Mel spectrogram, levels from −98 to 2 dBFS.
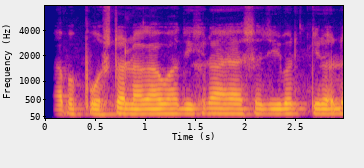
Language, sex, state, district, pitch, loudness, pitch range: Hindi, male, Bihar, West Champaran, 130 Hz, -17 LUFS, 125-130 Hz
